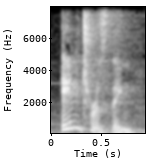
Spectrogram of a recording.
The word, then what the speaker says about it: interesting: Interesting, please remember the pronunciation of the word. It's interesting, interesting, and don't pronounce the word as interesting, okay, like most Vietnamese people often mispronounce it.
